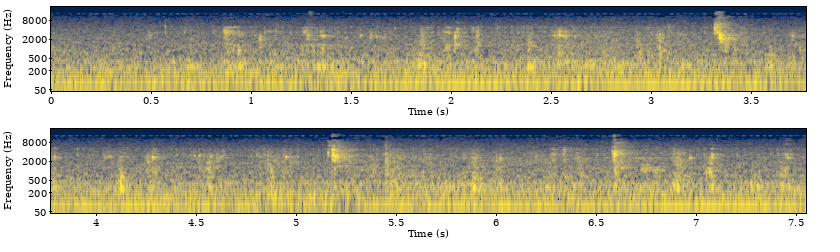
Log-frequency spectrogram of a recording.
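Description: Quiet chewing of sauce-coated seafood, with a few faint wet mouth clicks and smacks scattered through, the clearest about three and five seconds in.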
